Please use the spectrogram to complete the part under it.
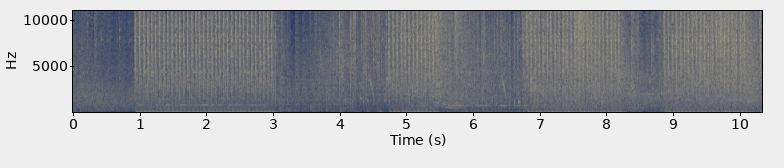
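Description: A rapid-fire gun shoots in long, quick bursts.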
